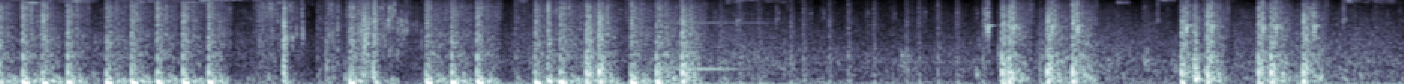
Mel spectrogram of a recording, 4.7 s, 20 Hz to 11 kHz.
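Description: Rapid automatic gunfire in the mobile shooter Standoff 2, close and loud, coming in several dense bursts with short gaps between them.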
